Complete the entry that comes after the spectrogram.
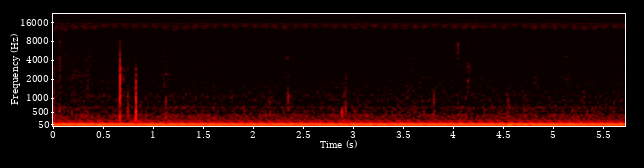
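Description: Soft mouth clicks and squelches as konjac water jelly is sucked from a spout pouch and chewed, two close together just after the start and a few fainter ones later, over a steady low electrical hum.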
